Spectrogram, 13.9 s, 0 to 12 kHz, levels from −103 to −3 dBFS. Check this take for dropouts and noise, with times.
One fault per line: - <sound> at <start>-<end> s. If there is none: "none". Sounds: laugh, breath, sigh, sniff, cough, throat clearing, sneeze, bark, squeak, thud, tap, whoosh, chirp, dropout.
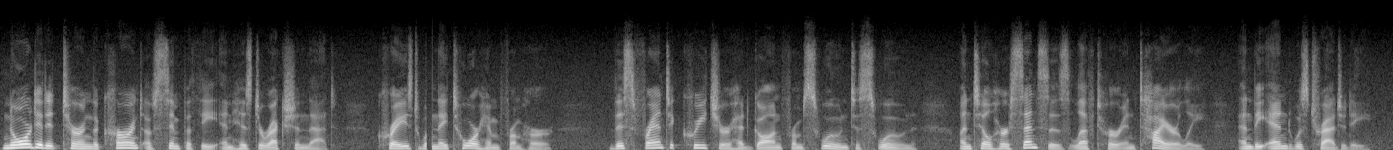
- dropout at 4.3-4.3 s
